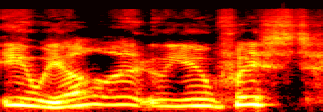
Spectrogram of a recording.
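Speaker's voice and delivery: teasing put-on Cockney accent, high and drawn out. Retelling how he talked at a yule fest, put-on cockney voice. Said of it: "he puts on this Cockney voice".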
